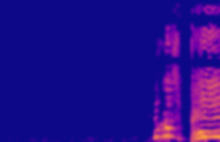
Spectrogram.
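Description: Dead silence, then near the end a short, high-pitched voice sound that rises and falls in pitch.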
